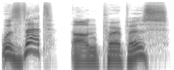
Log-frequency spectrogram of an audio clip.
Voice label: Male Human Oops; en

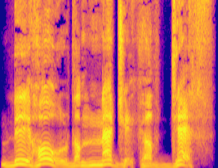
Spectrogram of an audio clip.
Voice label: Male Human Start; en

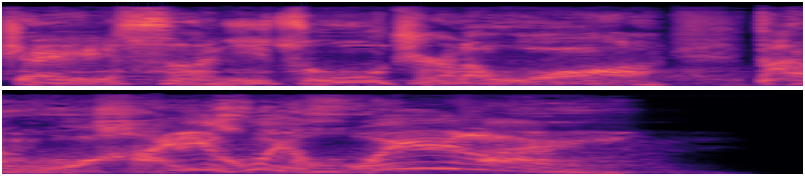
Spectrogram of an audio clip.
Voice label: Male Dragon Concede; zh

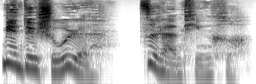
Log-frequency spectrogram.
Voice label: Female Human MIRROR GREETINGS, zh

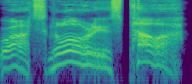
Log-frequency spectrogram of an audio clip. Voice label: Wow, Male Night Elf

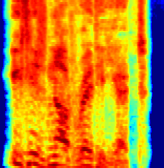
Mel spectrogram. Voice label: Male Lich ERROR SUMMON SICKNESS; en

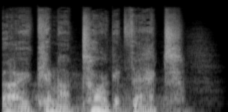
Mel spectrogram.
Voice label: Male Dragon; Not a valid target; I cannot target that.; en; 风暴巨龙迦拉克隆（英雄）

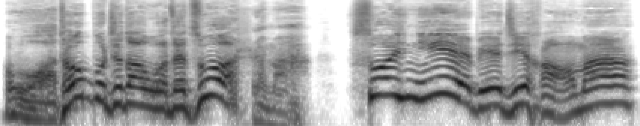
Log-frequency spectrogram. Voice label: Male Human Threaten; zh

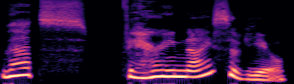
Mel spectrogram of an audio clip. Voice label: Female Human Greetings; HERO

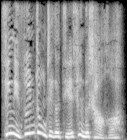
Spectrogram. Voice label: Female Human Threaten; zh

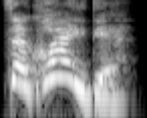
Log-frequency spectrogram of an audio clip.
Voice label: Female Human Attack, zh

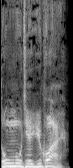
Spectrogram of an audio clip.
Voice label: Male Tauren HAPPY HOLIDAYS; zh

